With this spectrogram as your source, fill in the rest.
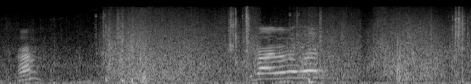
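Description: A game character splashes through water.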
